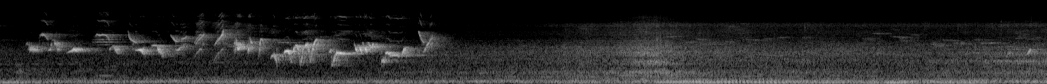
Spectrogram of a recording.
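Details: White-rumped shama, a champion contest bird, pours out a dense, fast jumble of varied whistles and chirps for about four seconds, then falls silent while low rumbling noise continues.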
